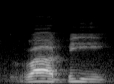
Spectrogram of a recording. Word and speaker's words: Rad B: We're gonna talk about the Charlie Clips and Rod B. It's spelled Rad B, but the Rod B battle that UDubb just put out.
